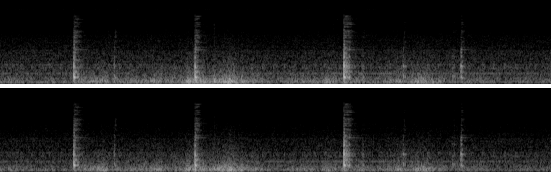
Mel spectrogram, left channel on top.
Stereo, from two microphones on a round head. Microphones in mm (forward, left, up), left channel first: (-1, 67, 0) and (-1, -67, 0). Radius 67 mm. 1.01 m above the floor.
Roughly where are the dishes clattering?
Centre.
